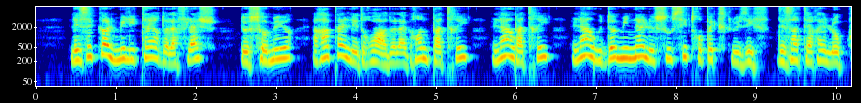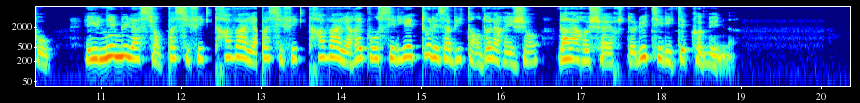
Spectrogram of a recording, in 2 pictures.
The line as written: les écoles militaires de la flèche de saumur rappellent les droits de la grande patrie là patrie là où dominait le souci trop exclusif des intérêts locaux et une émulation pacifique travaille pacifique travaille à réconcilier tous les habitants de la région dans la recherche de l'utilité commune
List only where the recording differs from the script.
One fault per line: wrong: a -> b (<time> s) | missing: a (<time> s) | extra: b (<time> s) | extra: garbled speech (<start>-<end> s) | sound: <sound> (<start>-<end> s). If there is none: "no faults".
no faults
